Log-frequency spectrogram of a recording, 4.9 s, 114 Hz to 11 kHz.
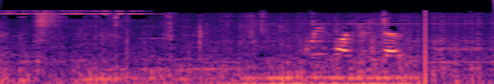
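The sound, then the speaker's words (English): A steady, loud low engine rumble fills the inside of a moving bus approaching Apache Boulevard, with a constant droning hum throughout and faint, indistinct voices briefly surfacing in the background. “We're on the bus and we're tracking 8 satellites right now.”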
